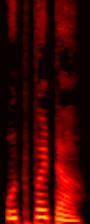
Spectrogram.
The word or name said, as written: ಉತ್ಪಟ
